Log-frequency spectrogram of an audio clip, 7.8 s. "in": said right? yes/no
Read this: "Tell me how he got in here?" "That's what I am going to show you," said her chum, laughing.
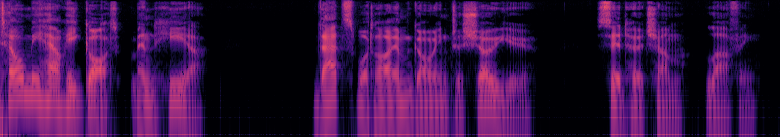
no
